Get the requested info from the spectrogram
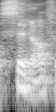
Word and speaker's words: Sydow: And Max von Sydow, or Sydow, as I think it's pronounced, was actually quite young at the time.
